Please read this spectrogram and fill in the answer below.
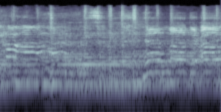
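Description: A woman singing a song while playing acoustic guitar, amplified through a microphone and small busking amplifier.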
